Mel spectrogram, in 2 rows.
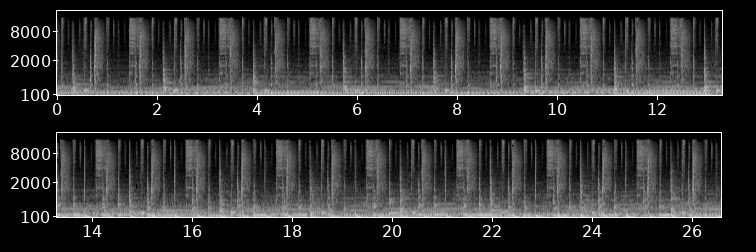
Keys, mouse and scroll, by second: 0.0 click, 0.5 click, 2.3 click, 3.9 click, 5.2 click, 6.0 click, 8.5 click, 9.6 click, 11.2 click, 14.7 click, 15.6 scroll up 1, 15.9-17.6 scroll down 2, 17.6 click, 20.0 click, 20.8 scroll down 1, 21.3-21.8 scroll up 1, 21.9 scroll down 1, 22.5 scroll down 2, 24.3 scroll up 2, 25.8 click.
